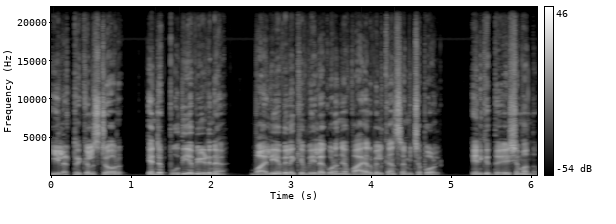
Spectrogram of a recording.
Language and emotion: Malayalam, angry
